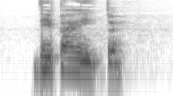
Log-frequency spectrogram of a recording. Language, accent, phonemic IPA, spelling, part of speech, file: French, Canada, /de.pɛ̃t/, dépeinte, adjective, LL-Q150 (fra)-dépeinte.wav
- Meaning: feminine singular of dépeint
